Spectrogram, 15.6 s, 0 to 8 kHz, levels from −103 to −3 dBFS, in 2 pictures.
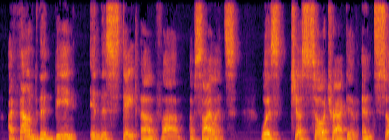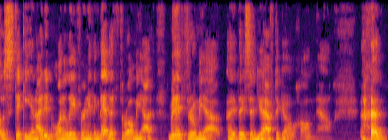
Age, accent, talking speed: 50-69, American, 185 wpm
